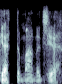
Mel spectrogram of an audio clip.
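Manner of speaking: mock muttering under the breath, aside. Quoting a man telling the fella getting drinks, retelling a muttered aside. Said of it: "under his breath".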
